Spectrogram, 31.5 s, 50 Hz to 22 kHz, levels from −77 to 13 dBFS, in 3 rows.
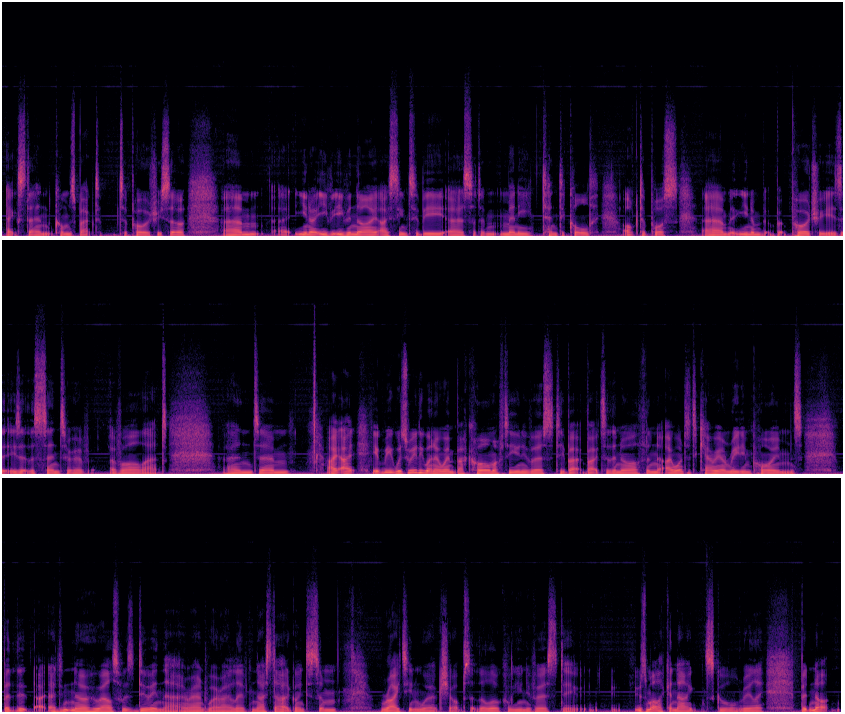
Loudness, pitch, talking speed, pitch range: -22 LUFS, 110 Hz, 195 wpm, 105-120 Hz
